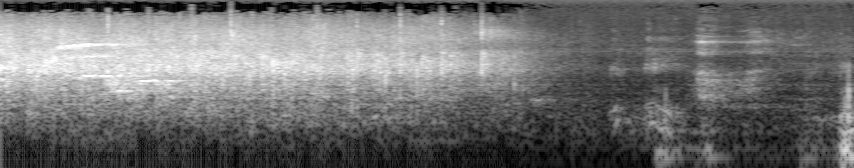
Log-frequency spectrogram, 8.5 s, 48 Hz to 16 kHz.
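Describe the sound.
Applause from an audience welcoming the class of 2018 student speaker at a university graduation ceremony. Dense, sustained clapping is loud at first and then gradually fades away, leaving a few faint scattered sounds at the end.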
